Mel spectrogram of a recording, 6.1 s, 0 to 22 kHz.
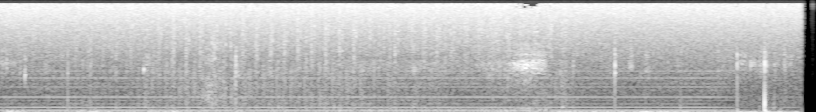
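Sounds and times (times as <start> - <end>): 
router: 0.0 - 5.8.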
